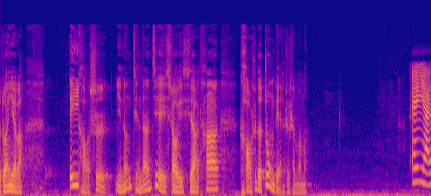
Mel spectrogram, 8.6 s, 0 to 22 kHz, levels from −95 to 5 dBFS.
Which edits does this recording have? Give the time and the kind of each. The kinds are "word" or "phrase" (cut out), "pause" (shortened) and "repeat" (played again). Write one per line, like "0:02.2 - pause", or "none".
0:01.6 - word
0:02.3 - word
